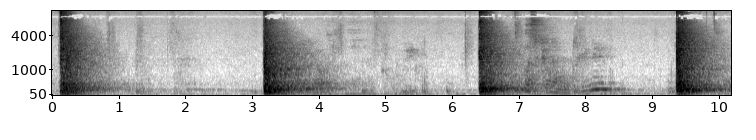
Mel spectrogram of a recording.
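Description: Cornhole bean bags landing on a wooden cornhole board, four heavy thuds about three seconds apart, each ringing on in the reverberant gym hall.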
